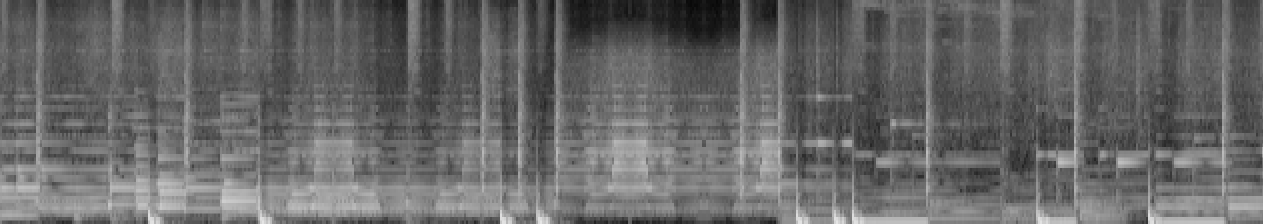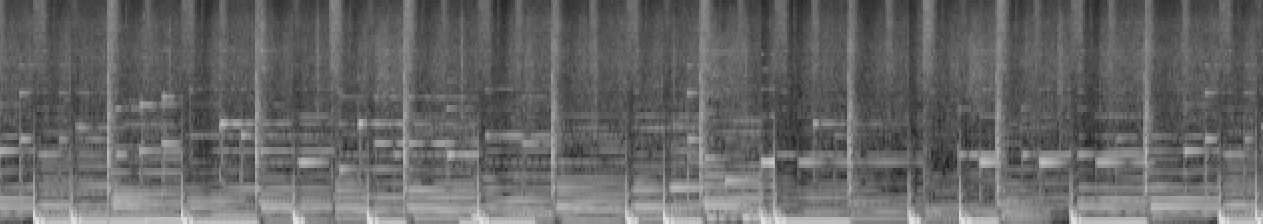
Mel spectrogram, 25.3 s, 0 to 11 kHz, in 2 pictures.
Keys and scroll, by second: 5.6 c, 7.4 space.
